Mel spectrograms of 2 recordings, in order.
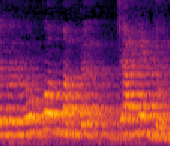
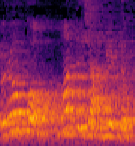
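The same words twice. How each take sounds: First: "रोको मत", a breath, then "जाने दो"; pause after मत. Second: "रोको", a breath, then "मत जाने दो" together; pause after रोको. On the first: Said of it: "रोको मत" के बाद हम थोड़ा सांस लेंगे". ("रोको मत" के बाद थोड़ा ठहरकर "जाने दो") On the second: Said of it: "रोको" के बाद हम थोड़ा सांस लेते हैं". ("रोको" के बाद ठहरकर "मत जाने दो") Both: Shown as a demonstration.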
